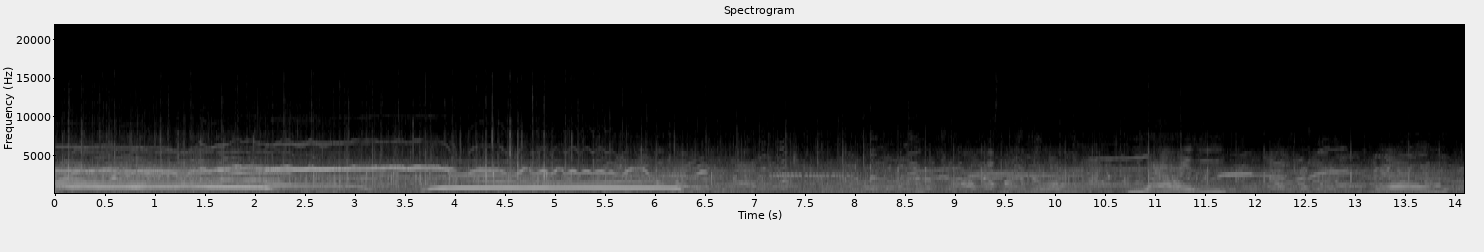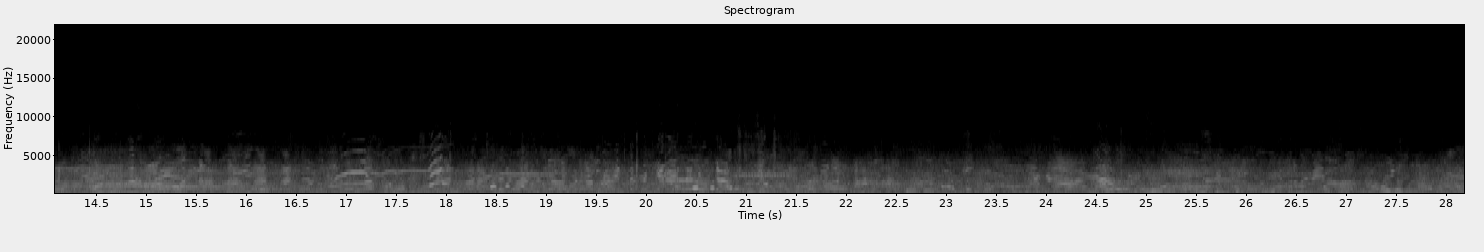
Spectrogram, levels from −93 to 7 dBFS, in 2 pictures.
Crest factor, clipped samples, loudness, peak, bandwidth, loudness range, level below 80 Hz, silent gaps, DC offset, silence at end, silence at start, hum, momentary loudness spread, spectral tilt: 20 dB; under 0.1%; -39 LUFS; -20 dBFS; 10 kHz; 17 LU; -68 dBFS; none; under 0.1%; 0 s; 0 s; none; 20 LU; -2.5 dB/octave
